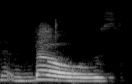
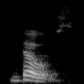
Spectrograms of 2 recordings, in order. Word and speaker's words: those: And then we have the plural of that, which is pronounced those. Mm. Okay. So the TH is a soft kind of T, like those.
